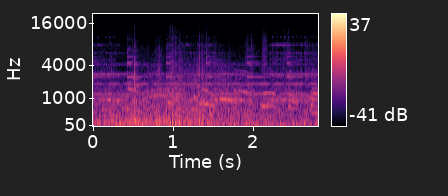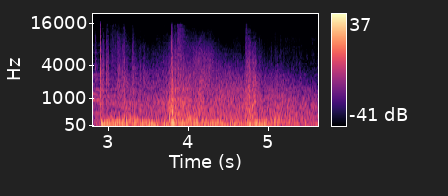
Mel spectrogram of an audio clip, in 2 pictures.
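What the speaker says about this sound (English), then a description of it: "Wait for the enemy artillery barrage to stop firing." An enemy artillery barrage in the World War I video game Battlefield 1 sounds as a run of booms and gunfire, with a sharp heavy impact midway followed by louder rumbling blasts, while voices call out in the mix.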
